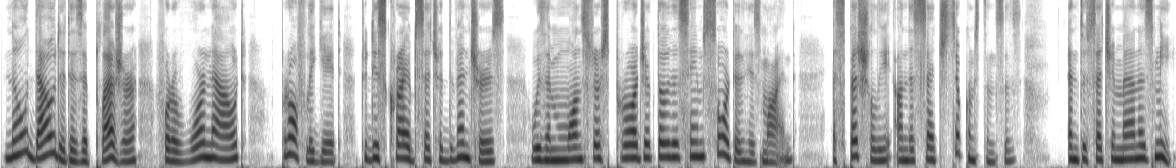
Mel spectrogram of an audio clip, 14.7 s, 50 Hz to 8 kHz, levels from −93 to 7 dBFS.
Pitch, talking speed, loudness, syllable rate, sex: 215 Hz, 145 wpm, -18 LUFS, 4.5 syllables/s, female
